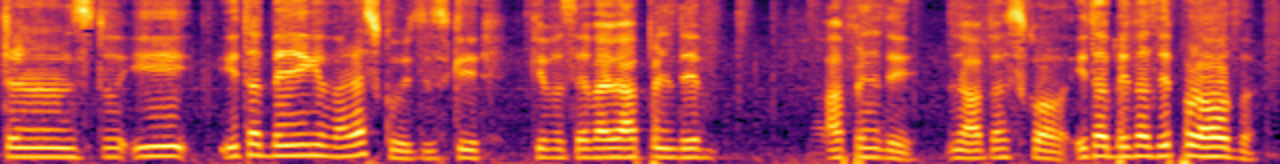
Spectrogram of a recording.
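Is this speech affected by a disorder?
Yes: Down syndrome; genetic, present from birth, recognized soon after birth; 18 years old, turning 19.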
